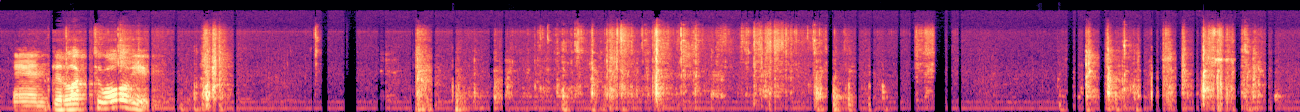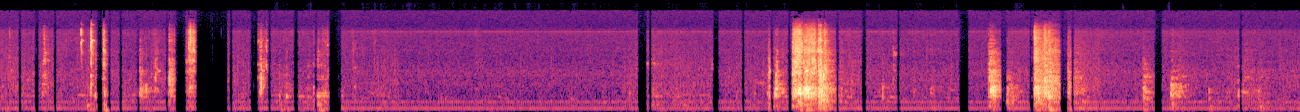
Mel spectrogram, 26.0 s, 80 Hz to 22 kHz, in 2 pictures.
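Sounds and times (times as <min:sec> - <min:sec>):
steady low hum: 0:00.0 - 0:26.0
packaging crinkling and rustling: 0:05.0 - 0:08.6.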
